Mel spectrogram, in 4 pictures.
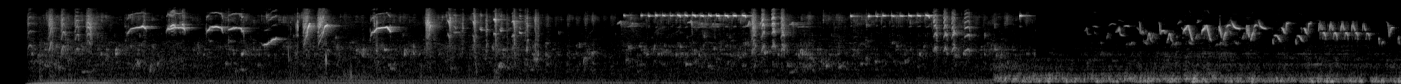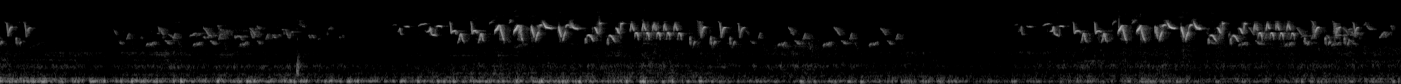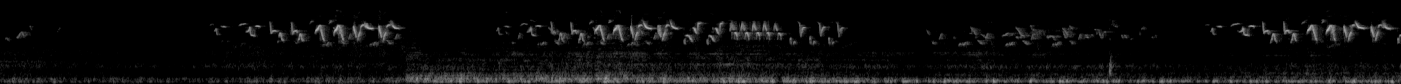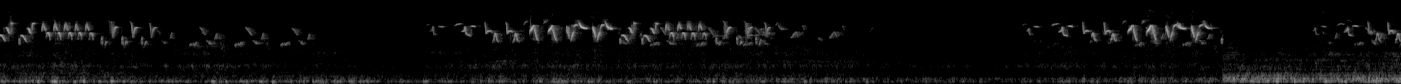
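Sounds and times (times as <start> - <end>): high bird chirping: 0.3 - 10.4
low background rumble: 0.3 - 56.0
trilled birdsong: 0.3 - 56.0
thin high whistles: 6.1 - 10.4.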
